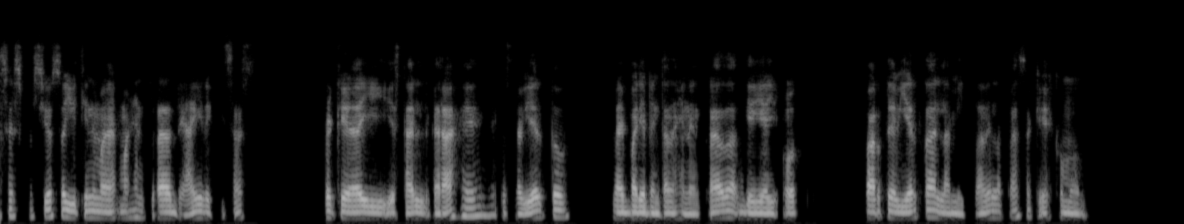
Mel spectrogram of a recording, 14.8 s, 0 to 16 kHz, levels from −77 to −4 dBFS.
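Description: Nothing here needs a timestamp, since the speech runs along without any technical fault worth pointing out.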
